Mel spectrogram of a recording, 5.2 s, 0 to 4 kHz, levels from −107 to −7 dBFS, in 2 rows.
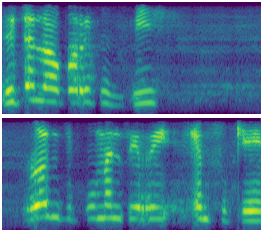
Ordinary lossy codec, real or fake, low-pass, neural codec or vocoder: none; fake; 3.6 kHz; autoencoder, 48 kHz, 32 numbers a frame, DAC-VAE, trained on Japanese speech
